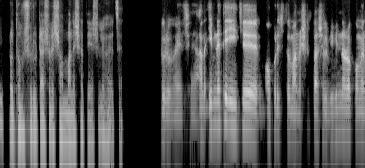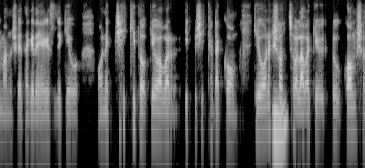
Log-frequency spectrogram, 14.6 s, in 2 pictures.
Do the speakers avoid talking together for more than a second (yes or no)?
yes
